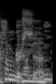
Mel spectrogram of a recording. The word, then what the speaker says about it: cumbersome: cumbersome cumbersome the word cumbersome has three syllables the stresses on the first syllable what do you would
